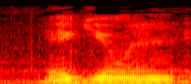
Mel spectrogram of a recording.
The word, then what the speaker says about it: Higuain: H-I-G-U-A-I-N, Higuain. I guess the H is silent, and the G-U-A-I-N, 3 vowels in a row, is we don't normally run across that particular combination in English.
